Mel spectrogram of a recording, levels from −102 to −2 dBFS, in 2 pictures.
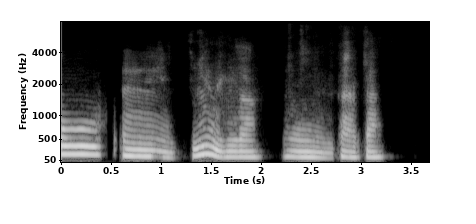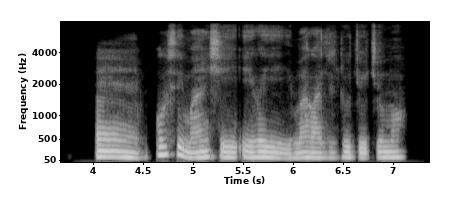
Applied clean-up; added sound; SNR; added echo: neural mask model Resemble Enhance denoiser.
